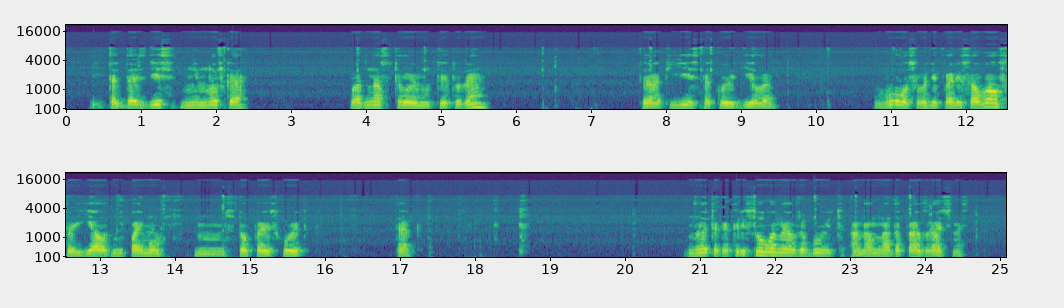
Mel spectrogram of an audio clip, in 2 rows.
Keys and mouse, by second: 2.0-4.0 drag, 4.9-6.4 drag, 7.0-8.0 middle drag, 8.5 click, 10.3 shift+middle click, 12.6 middle click, 13.9-14.9 shift+middle drag, 16.5-18.8 drag, 21.9 click, 23.1 middle click.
